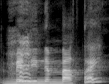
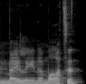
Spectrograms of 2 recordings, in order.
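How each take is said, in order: First: The name is said with a French accent. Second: The name is said with an English accent.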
